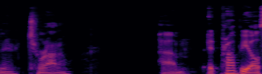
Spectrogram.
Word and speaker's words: Toronto: Big um so that was a more proper pronunciation there Toronto um it probably all sounds the same to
